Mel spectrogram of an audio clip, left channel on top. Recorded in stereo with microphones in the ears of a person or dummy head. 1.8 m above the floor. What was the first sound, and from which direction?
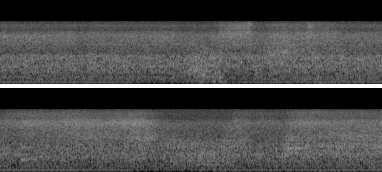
Only background noise.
